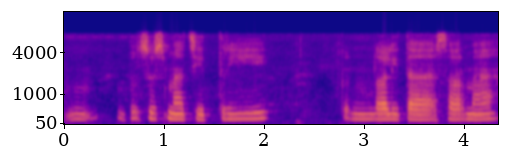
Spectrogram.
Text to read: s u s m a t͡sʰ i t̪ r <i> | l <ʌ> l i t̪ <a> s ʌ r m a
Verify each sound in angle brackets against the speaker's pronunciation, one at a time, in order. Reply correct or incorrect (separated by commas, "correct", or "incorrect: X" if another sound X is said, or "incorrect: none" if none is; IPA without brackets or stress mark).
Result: correct, correct, correct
